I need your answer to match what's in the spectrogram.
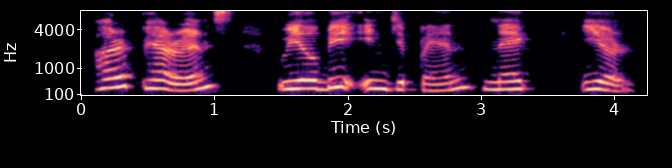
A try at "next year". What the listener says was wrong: Next year. Ada X ya. Next, bukan pakai K. Next year.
